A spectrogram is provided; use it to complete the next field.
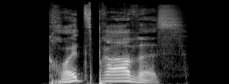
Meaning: strong/mixed nominative/accusative neuter singular of kreuzbrav
- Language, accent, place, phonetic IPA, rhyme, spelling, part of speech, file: German, Germany, Berlin, [ˈkʁɔɪ̯t͡sˈbʁaːvəs], -aːvəs, kreuzbraves, adjective, De-kreuzbraves.ogg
